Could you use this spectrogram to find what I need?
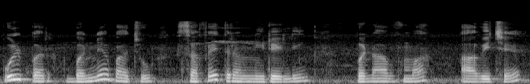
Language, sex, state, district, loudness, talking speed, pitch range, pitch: Gujarati, male, Gujarat, Valsad, -17 LUFS, 115 wpm, 130-155 Hz, 140 Hz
